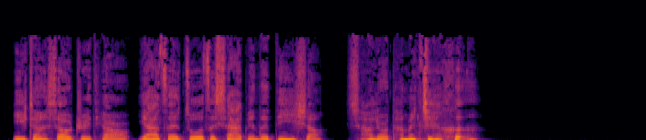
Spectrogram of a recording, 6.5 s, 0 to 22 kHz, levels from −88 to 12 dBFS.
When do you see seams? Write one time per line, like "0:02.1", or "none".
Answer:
0:03.3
